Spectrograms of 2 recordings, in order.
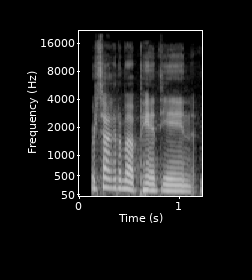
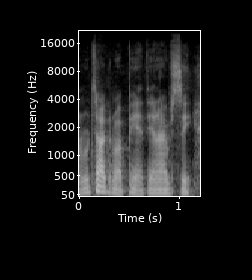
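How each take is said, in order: First: "Pantheon" in a higher, livelier announcing tone; lifted pitch falling through "Pantheon"; higher first take. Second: "Pantheon" lower and softer; low, matter-of-fact correction on "Pantheon"; lower repeat. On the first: Says it, then repeats it lower. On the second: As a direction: restate "Pantheon" in a dropped, quieter voice. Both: Real, not acted.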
